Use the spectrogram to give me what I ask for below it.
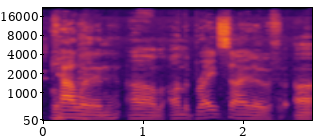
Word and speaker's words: Kahlon: I was saying Kahlon. It's It Callan? Callan, Yeah, Callan, yeah, Callan, yeah. Callan, Callan. Okay. Yeah, I'm not gonna mess that one up again. So, No, it's cool. Callan, on the bright side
